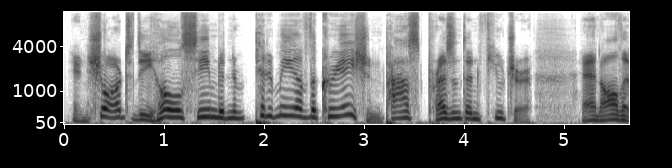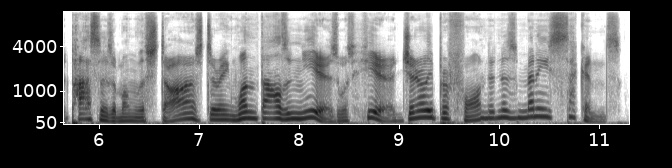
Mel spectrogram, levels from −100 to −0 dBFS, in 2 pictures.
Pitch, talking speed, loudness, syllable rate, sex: 165 Hz, 175 wpm, -20 LUFS, 5.2 syllables/s, male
